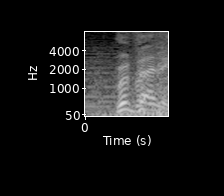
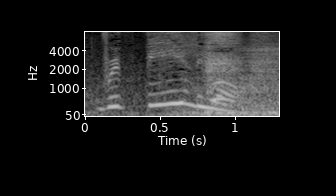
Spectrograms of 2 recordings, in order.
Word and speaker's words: Revelio: Revelio. You're saying it wrong. Ugh, Revelio. Much better.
